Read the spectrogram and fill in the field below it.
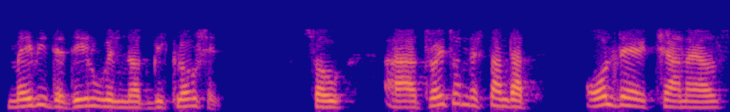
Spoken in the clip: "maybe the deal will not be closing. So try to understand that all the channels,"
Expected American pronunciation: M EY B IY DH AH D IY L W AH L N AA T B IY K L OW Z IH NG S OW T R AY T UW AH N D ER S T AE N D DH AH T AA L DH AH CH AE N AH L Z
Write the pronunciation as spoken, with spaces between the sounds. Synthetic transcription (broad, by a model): M EY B IY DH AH D IY L W AH L N AA T B IY K L OW S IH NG S OW T R AY T UW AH N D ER S T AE N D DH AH T AA L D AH CH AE N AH L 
